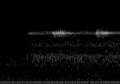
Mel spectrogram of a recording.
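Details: Real recording of crickets, mostly one cricket, played back in a classroom and lacking low end: a steady high tone begins, then two brighter pulsed chirps follow about half a second apart, over a faint low hum.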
